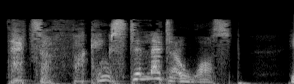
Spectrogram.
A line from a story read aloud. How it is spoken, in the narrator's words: he whispered to Jean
